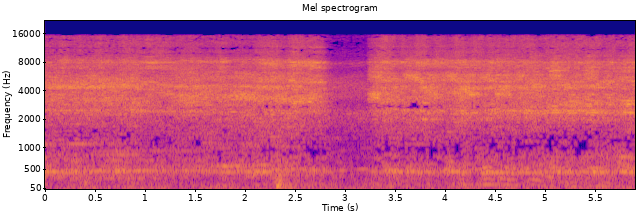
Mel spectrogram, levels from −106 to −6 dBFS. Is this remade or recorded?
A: recorded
